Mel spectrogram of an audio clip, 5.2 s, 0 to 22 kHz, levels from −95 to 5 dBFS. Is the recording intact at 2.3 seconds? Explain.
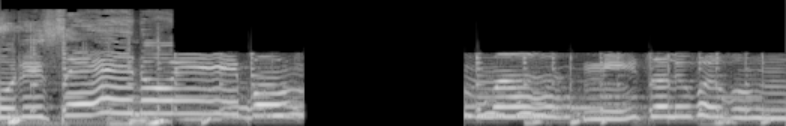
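No. At 2.3 s the audio is silent, inside a playback stall from 2.02 to 3.10 s, most likely the player running short of data. The output stops for about 1.07 s, appearing as a flat waveform gap.

The moment also falls within a switch from 1.15 s to the end, likely to a poorer input device. From there the sound turns dull and slightly quieter, with a narrower band.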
